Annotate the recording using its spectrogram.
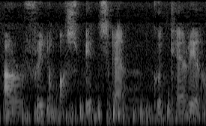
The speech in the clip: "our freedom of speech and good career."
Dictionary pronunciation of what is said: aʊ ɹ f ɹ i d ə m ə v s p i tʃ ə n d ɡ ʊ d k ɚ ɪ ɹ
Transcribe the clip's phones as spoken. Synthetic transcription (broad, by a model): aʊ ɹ f ɹ i d ə m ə f s p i s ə n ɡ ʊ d k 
